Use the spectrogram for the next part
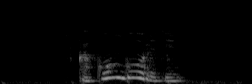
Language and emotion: Russian, neutral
